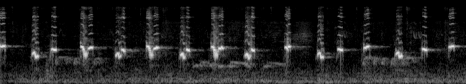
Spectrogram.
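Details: Morning 'ropel' song of a yellow-vented bulbul calling for a companion, played as a lure to get stressed caged birds singing. Sharp bubbly two-part notes tumble out steadily, around fourteen in under five seconds, against quiet background murmur.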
